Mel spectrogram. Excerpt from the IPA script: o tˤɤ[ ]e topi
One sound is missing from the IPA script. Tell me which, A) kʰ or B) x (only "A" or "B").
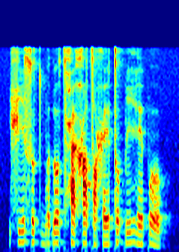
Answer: B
